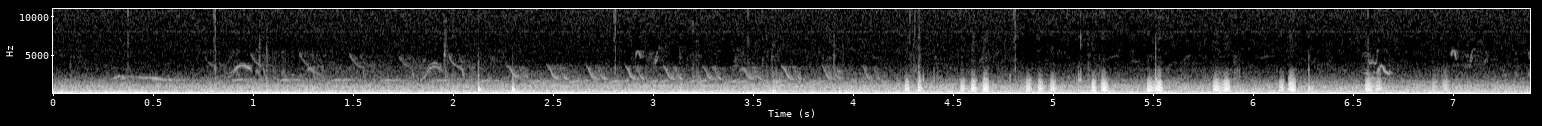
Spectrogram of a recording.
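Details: Bald eagle at the nest in Decorah, 16 April 2019, evening: a quick series of about ten short, sharp repeated notes in the middle of the clip, after faint high chirps, over a steady low rumble of wind.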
